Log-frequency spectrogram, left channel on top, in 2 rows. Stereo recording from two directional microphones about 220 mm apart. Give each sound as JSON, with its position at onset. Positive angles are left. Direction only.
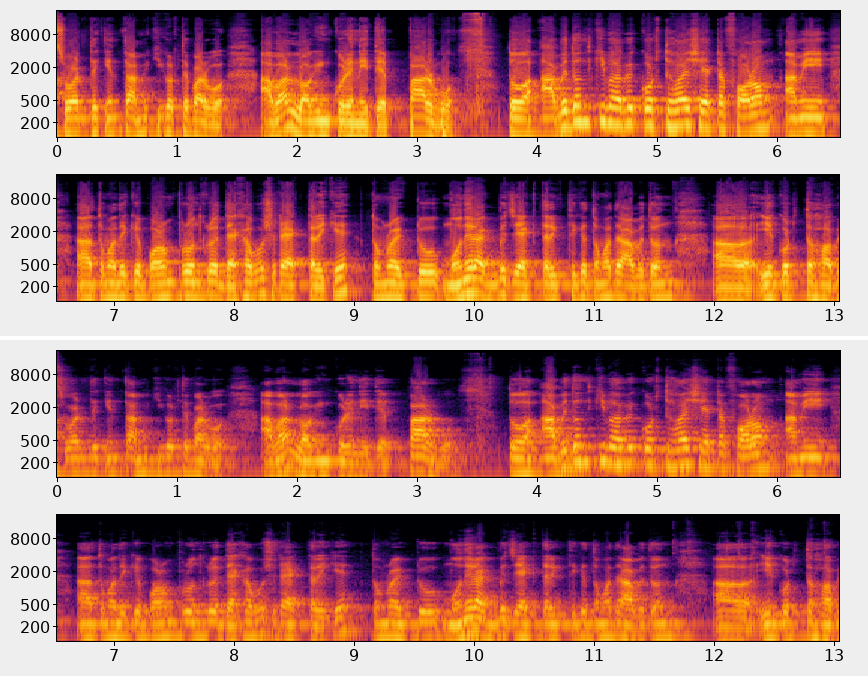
{"t": 0.0, "sound": "speech", "side_deg": 45}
